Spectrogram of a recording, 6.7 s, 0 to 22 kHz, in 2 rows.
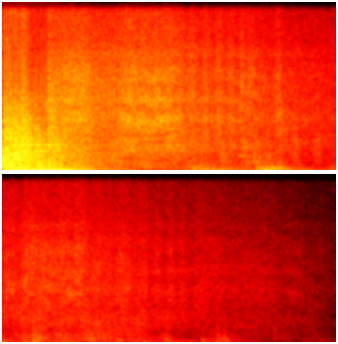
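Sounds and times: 
barrel impact: 0.0 - 1.1.

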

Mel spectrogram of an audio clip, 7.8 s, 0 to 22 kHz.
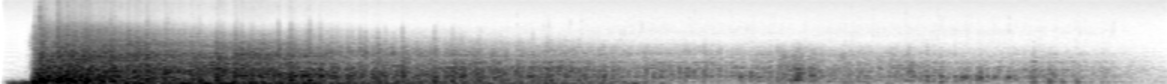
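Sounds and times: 
thunder: 0.0 - 7.5.

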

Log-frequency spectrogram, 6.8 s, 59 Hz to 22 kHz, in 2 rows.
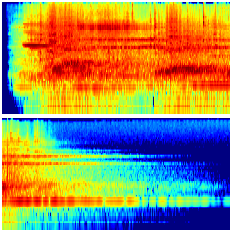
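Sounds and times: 
speaker stack screech: 0.1 - 4.3.

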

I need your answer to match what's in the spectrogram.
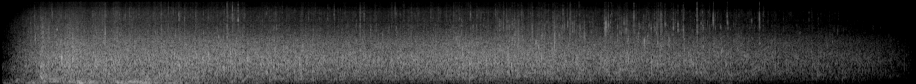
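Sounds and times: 
short corrupted sap water flow: 0.4 - 8.5.

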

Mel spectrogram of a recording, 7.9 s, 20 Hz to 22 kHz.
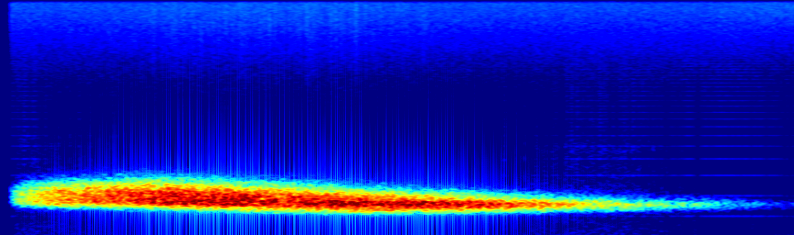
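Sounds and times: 
forest cave wind howl ambience: 0.1 - 7.4.

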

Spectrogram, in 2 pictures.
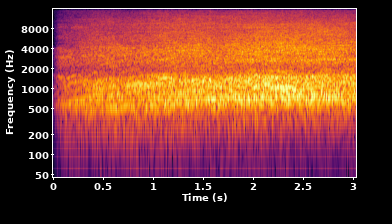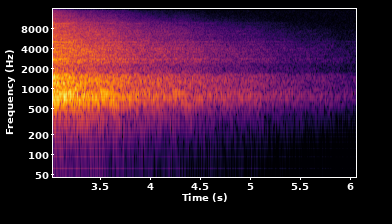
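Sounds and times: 
excited crowd: 0.0 - 4.4.

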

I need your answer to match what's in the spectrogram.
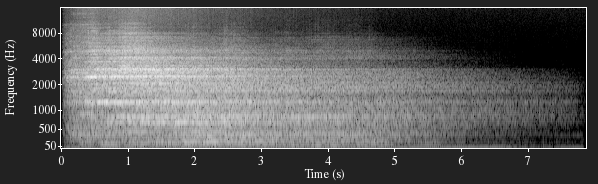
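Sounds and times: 
ambient texture: 0.0 - 7.4.

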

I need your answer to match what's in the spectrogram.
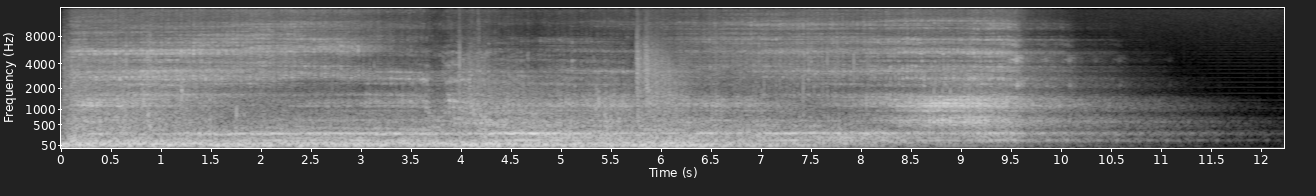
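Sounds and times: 
shaking lab rumble ambience: 0.0 - 8.9.

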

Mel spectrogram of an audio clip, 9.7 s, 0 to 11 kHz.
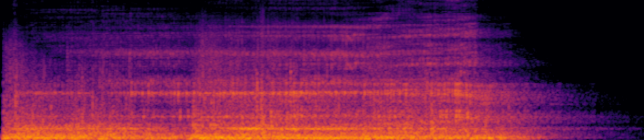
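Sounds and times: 
shaking lab rumble ambience: 0.0 - 8.6.

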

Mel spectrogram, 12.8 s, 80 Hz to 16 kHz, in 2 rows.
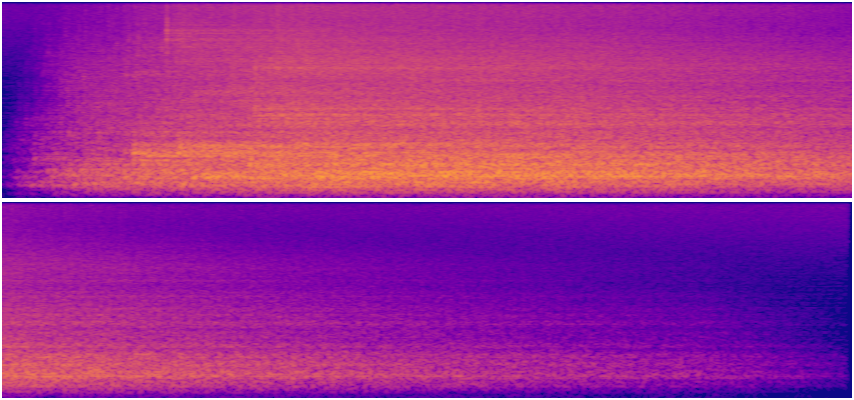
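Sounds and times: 
underwater ocean texture: 0.0 - 12.0.

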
